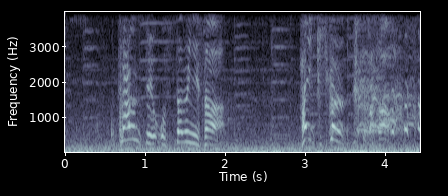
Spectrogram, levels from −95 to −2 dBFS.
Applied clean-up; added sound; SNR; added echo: none; Cricket; 3 dB; none.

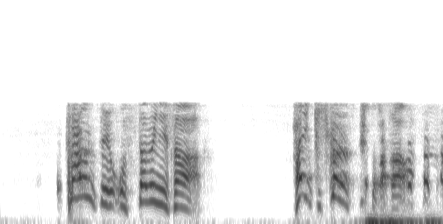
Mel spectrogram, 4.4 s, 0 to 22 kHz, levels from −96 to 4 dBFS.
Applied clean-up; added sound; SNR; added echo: neural mask model Resemble Enhance denoiser.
